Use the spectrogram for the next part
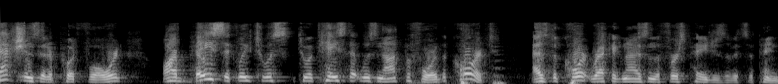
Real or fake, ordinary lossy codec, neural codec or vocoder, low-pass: real; AAC, 32 kbps; none; 7.2 kHz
